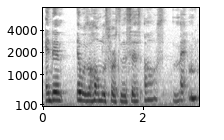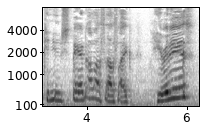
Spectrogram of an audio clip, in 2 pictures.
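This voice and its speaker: A woman's voice: on the high side, moderate pace, darkish tone, a little hiss or hum. An American woman chatting casually as a conversation partner. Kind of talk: casual chat.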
